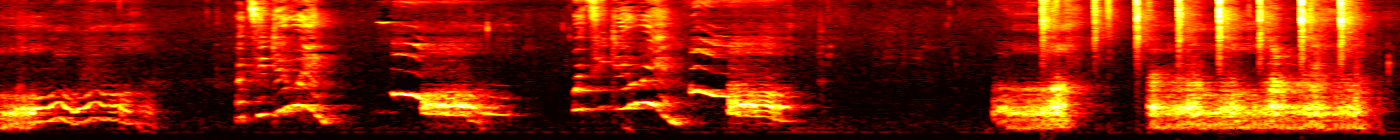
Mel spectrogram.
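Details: Rocky, a dog, worked up over a squirrel eating a nut: high wavering whines and yelps in short bursts, then harsher rapid barking-like bursts near the end, with a person's voice urging him on.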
